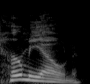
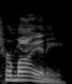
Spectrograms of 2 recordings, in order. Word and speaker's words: Hermione: That's like when I read all the Harry Potter books and I thought it was pronounced her own. Okay, it's Hermione.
